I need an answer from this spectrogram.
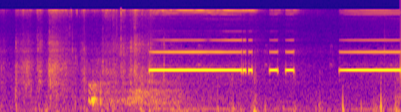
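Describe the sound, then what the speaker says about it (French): Metal detector sweeping a field in Calvados, giving a steady high electronic tone that holds for about a second, breaks into two short blips, then sounds again, close and clear over faint outdoor rustling. "C'est le détecteur."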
